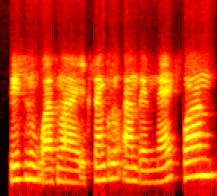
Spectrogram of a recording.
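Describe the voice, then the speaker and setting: A man speaks with a Spanish accent. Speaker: student. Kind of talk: speaking exam practice answer. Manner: halting.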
